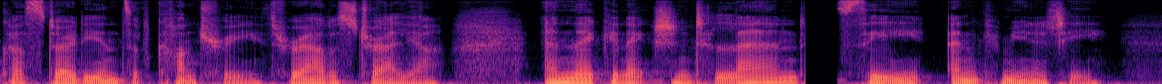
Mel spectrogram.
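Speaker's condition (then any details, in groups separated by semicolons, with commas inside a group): No condition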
